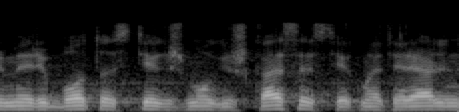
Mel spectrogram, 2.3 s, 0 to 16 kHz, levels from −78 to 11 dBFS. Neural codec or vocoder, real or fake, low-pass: none; real; 7.2 kHz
